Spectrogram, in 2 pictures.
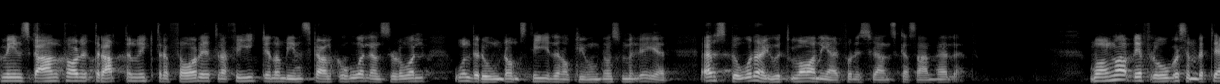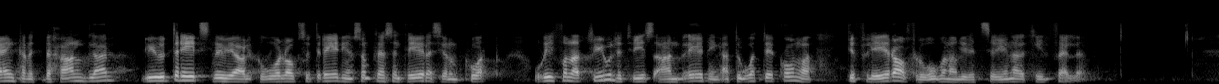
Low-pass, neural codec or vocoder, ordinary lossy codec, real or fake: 7.2 kHz; codec, 16 kHz, 1 kbps, FreqCodec, larger model; Opus, 64 kbps; fake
